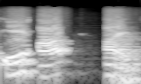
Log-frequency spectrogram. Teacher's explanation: कंठ और तालु एक साथ मिलाकर बोलते हैं। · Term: कंठ तालव्य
